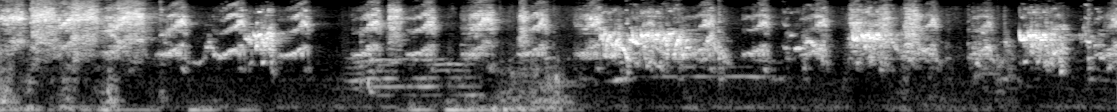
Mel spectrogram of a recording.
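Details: Colourful budgerigars keep up a lively, high-pitched chirping chorus of buzzy twitters and squeaks in rapid bursts, with a short stretch of softer, lower warbled notes partway through.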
